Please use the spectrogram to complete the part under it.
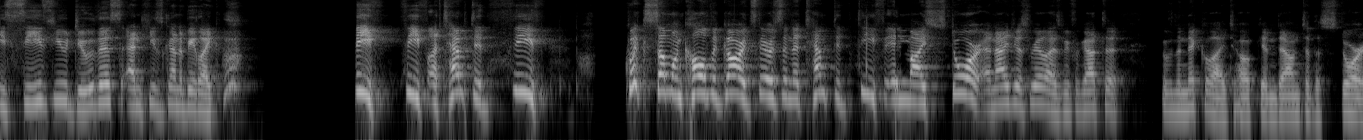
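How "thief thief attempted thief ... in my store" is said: high-pitched shouting. In a tabletop game, a shopkeeper catches an attempted thief, shouting shopkeeper. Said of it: "He was just shouting that from fifty feet away".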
